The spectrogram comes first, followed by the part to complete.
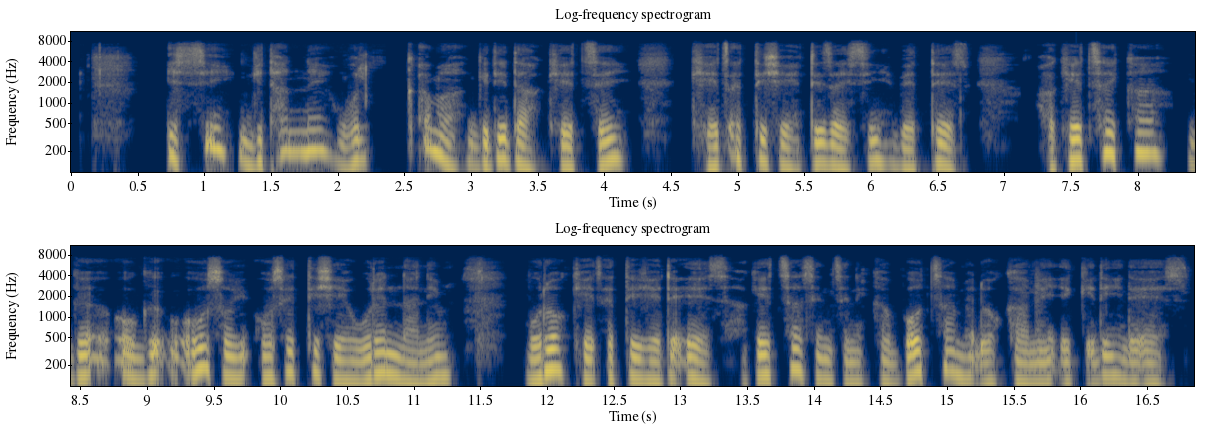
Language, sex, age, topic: Gamo, male, 18-24, government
